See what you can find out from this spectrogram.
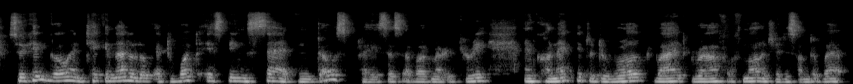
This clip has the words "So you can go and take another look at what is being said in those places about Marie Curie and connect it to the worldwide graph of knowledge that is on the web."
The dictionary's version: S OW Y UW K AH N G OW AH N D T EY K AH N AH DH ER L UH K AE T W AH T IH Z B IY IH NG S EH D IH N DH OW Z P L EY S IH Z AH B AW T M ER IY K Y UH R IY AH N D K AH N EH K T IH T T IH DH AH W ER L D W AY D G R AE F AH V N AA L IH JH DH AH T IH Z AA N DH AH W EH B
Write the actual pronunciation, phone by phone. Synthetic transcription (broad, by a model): S OW Y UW K AH N G OW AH N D T EY K AH N AH DH ER L UH K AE T W AH T IH Z B IY IH NG S EH D IH N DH OW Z P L EY S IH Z AH B AW T M ER IY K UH R IY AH N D K AH N EH K T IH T T IH DH AH W ER L D W AY D G R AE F AH V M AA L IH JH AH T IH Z N DH AH W EH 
